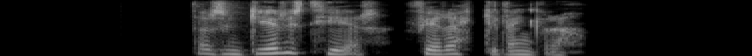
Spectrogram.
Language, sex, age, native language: Icelandic, female, 40-49, Icelandic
